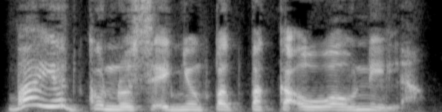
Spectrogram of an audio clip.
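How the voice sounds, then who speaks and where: An actress with a Cebuano Filipino accent playing a concerned aunt passing on grim news in a radio drama. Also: female voice, mid-range voice, very animated, fairly quick, heavy background noise, lightly acted. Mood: worried. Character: concerned aunt relaying grim threats to her nephew.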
